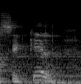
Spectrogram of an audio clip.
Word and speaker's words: SQL: En un principio se llamaba Sequel, un nombre que se utiliza como pronunciación alternativa, pero se quedó como SQL nada más por motivos legales.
